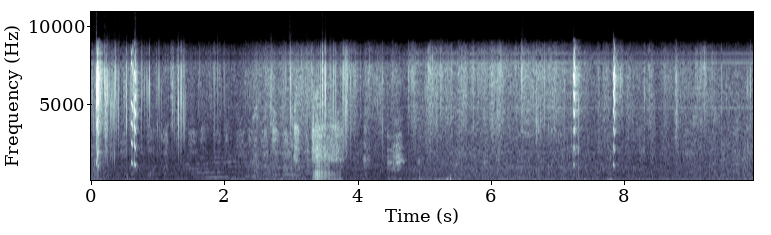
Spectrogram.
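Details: Pet dogs Cody and Dylan at play, Cody barking as he plays: one harsh harmonic bark-like burst near the middle amid clicks and scuffling, with a few thin squeaky whines early on.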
